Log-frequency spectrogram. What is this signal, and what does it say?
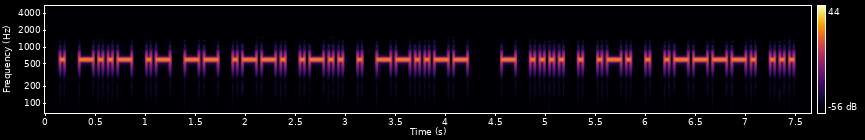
Morse code, heard as a keyed tone, about 25 wpm, 600 Hz. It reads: EXAMPLE, THERE'S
